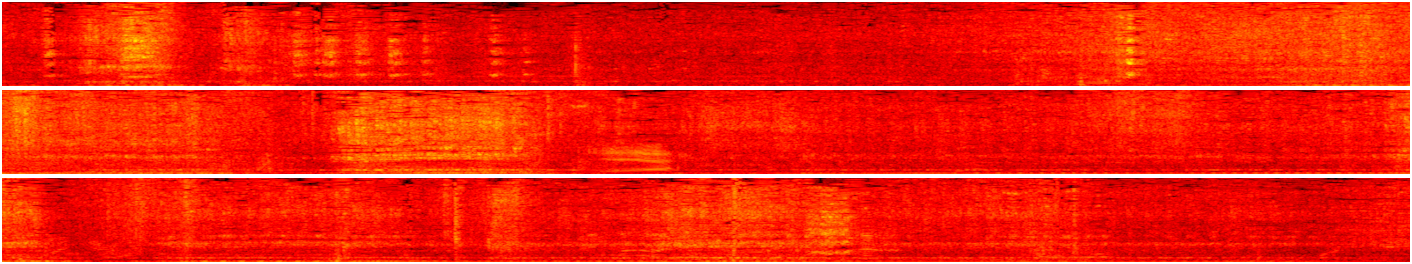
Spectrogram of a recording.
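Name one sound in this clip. Tyres grind and crunch over rocks.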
